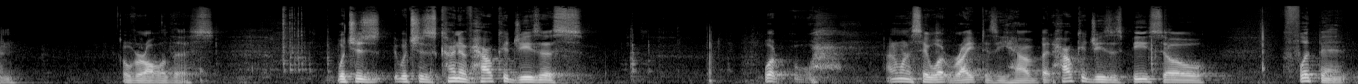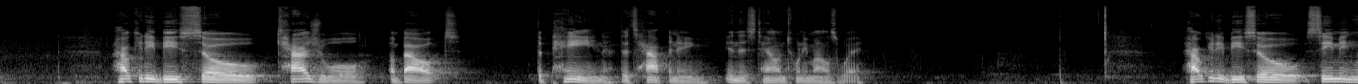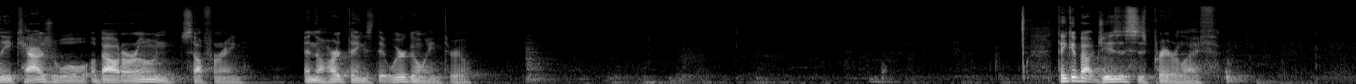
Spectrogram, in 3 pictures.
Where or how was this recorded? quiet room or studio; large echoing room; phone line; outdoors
large echoing room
